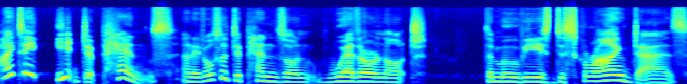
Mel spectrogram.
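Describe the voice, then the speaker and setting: With a British accent, a woman speaks at a fairly slow pace and a fairly low pitch, the sound dry and close with no echo. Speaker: historian of science and author. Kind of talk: interview conversation. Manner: halting, many fillers and repeats.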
